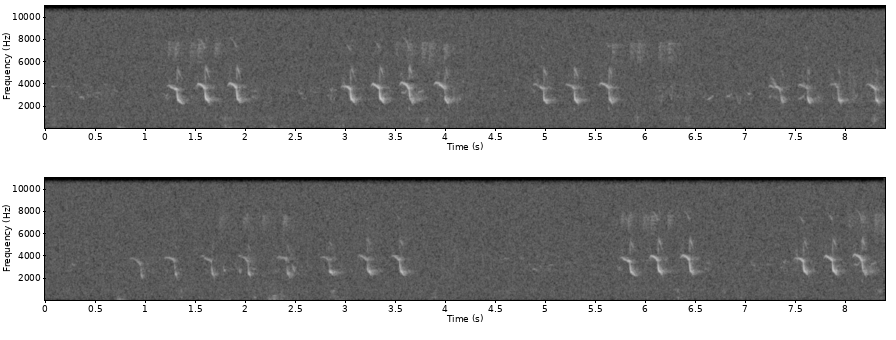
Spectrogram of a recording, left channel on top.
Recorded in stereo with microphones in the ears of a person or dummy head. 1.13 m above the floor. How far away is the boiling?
I don't hear boiling.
